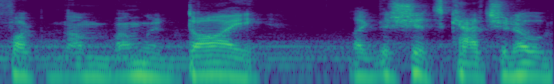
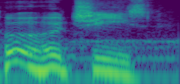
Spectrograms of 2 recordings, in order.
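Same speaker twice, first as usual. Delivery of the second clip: "cheese" said higher and louder, knowingly; a knowing nudge on "Oh, cheese"; slyly in on the joke; 5 semitones higher, 4 dB louder than usual. Shown as a demonstration. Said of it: "but you think".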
